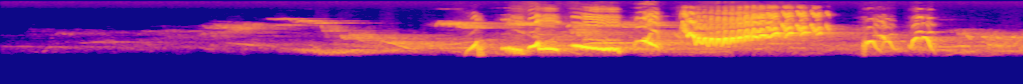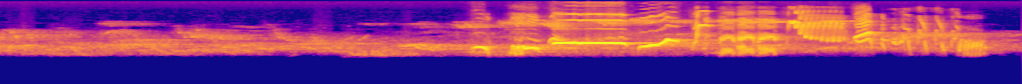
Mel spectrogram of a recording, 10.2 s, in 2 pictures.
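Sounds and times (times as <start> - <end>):
common blackbird scratchy twittering with brief whistles: 1.6 - 4.9, 6.8 - 10.1.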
